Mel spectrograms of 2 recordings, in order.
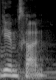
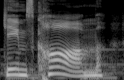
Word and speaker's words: Gamescom: It's weird, but it ends in M. Gamescom. Oh, it ends in M, so I am saying it wrong. It's Gamescom, not con.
